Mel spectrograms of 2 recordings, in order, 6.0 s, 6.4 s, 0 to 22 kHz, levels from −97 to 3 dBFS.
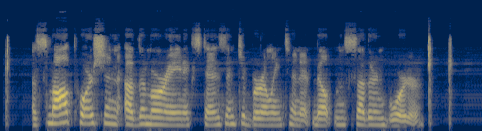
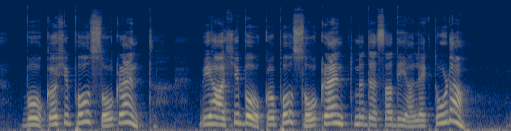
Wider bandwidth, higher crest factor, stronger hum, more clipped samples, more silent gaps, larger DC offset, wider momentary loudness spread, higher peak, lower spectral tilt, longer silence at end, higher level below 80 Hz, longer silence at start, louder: second, 10 kHz vs 16.5 kHz; about the same, 20 dB vs 18 dB; neither; neither; neither; neither; first, 15 LU vs 8 LU; first, -4 dBFS vs -18 dBFS; second, -1.5 dB/octave vs -5 dB/octave; first, 0.4 s vs 0 s; second, -74 dBFS vs -52 dBFS; second, 0.05 s vs 0.25 s; first, -23 LUFS vs -35 LUFS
